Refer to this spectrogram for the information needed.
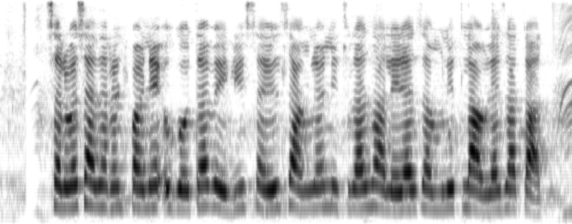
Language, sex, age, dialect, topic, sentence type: Marathi, female, 25-30, Varhadi, agriculture, statement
